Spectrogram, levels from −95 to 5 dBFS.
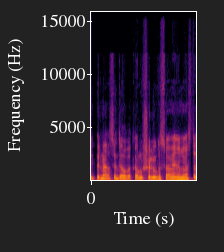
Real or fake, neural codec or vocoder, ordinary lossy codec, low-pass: fake; codec, 32 kHz, 1.9 kbps, SNAC; Opus, 16 kbps; 14.4 kHz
